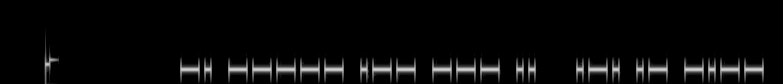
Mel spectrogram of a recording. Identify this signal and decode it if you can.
Morse code, heard as a keyed tone, about 20 wpm, 700 Hz. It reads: N0WOI RAY
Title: K1USN SST QSO Practice - 20wpm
